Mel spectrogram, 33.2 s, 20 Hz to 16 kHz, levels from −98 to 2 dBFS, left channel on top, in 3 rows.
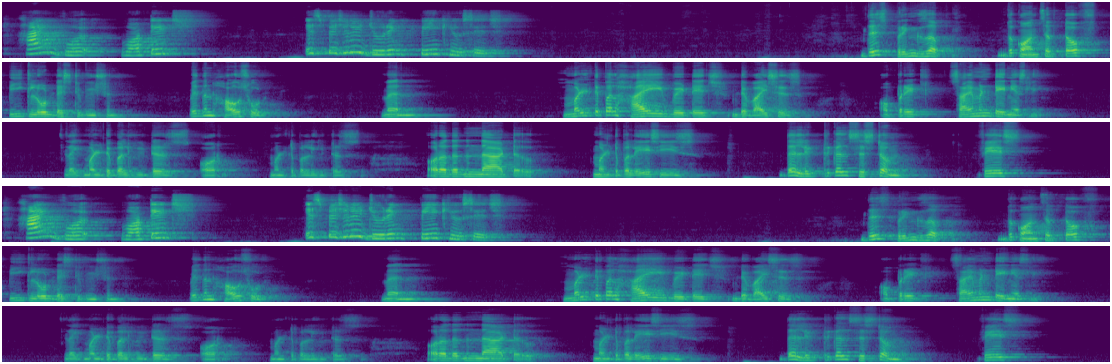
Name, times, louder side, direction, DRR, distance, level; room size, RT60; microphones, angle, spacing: voice 1, 0.2-0.9 1.2-1.9 3.0-5.0, right 3 dB, 40° right, 2.1 m, -27 dB
voice 2, 8.6-9.5 10.0-12.3 13.0-13.8 14.9-15.3 16.7-19.1 19.9-21.5 22.8-24.4 24.8-25.7 26.4-27.5 28.1-29.1 29.9-31.2 32.0-32.3, left 3 dB, 80° left, 1.2 m, -28 dB
24.0 x 18.0 x 8.2 m
head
